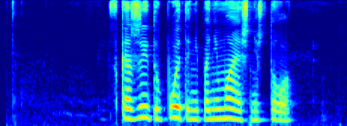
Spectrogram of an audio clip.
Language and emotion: Russian, neutral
